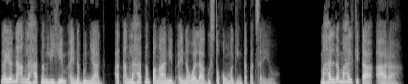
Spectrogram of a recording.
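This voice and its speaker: A woman's voice: medium pitch, lively intonation, a little fast, dry recording, studio quality, close to an everyday voice. A woman with a Filipino accent voicing a devoted, earnest man in love for a romance story. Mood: tender, earnest.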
